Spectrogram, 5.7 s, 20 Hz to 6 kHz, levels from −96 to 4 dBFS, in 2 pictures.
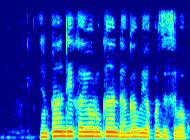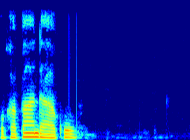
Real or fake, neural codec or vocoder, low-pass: real; none; 5.4 kHz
